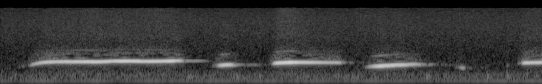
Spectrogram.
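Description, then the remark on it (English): A person whistles a wandering, tuneless string of notes that is not a song: one long held tone, then several shorter pitches that dip and rise, clear, with a faint low hum beneath. “Nope, my friends, I not even whistle a song. I'm just whistling, just like I was doing with you earlier.”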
